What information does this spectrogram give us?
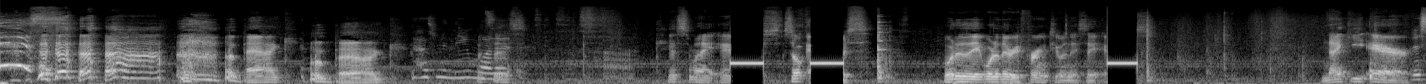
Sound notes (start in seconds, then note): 0.0 laughter; 7.2 bleeping sound; 11.1 bleeping sound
